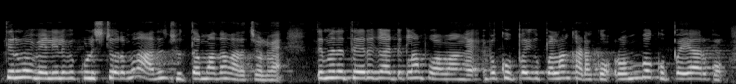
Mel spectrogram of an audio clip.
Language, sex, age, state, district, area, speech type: Tamil, female, 30-45, Tamil Nadu, Thoothukudi, urban, spontaneous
